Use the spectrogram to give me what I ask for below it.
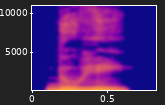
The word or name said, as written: ದುಹಿ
